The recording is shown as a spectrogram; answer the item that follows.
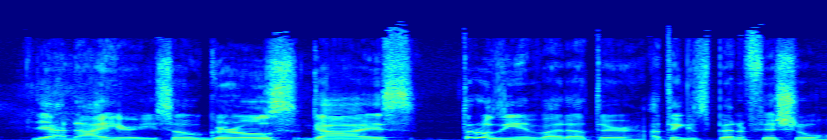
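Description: A man speaks with an American accent and ordinary pitch variation. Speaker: podcast host. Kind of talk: casual chat. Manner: animated.

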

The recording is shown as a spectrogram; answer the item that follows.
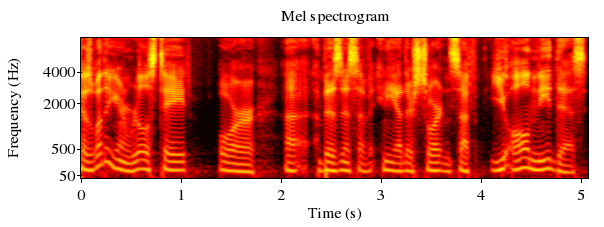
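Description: A plain, everyday voice: a man with an American accent talks at medium pitch and a moderate pace with fairly even intonation. The recording is very clean with a silent background and a dry, close sound with no echo. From Los Angeles, US West Coast. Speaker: radio host and realtor. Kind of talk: radio talk show interview. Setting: radio studio.

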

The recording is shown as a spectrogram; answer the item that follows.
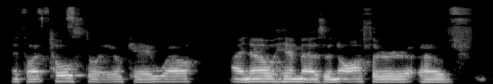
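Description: A man at medium pitch with a Western Canadian accent, at a moderate pace. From Canada, British Columbia. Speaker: geography professor. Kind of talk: interview.

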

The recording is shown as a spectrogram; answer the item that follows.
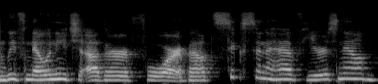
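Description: A woman with a German accent, medium-pitched, at a fairly slow pace. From East Berlin, Germany. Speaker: podcast host. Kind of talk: casual interview.

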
